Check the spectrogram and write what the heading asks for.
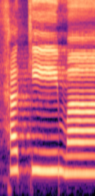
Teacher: Mad iwad sebab ada baris tanwin fathah yang kita wakafkan cara bacanya panjang dua harakat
